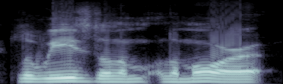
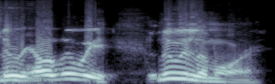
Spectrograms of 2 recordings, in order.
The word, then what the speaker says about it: Louis L'Amour: Then this clown mentioned Louise L'Amour. How do you pronounce the guy's name? L'Amour, not Louise. Louis L'Amour.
